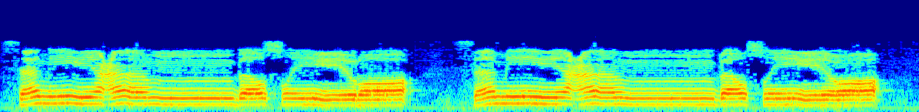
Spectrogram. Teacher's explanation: We change the Tanween into a Meme, and that is called iqlab.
